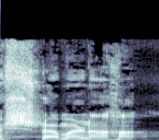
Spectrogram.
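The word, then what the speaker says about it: ಶ್ರಮಣಃ: ಆನಂತರ ಎರಡನೆಯ ಸಾಲಿನಲ್ಲಿ ಆಶ್ರಮ ಶ್ರಮಣಹ ನೋಡಿ ಅಲ್ಲಿ ಆಶ್ರಮ ಆ ರೀತಿ ಹೇಳಿ ಶ್ರಮಣಹ ಅಂತ ಅಲ್ಲಿ ಪೂರ್ತಿ ಎರಡು ಸೊನ್ನೆ ಏನಿದೆ ವಿಸರ್ಗ ಅದನ್ನ ಪೂರ್ತಿ ಹೇಳಬೇಕು ಯಾಕಂದ್ರೆ ಅದರ ಪಕ್ಕದಲ್ಲಿ ಕ್ಷಕಾರ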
